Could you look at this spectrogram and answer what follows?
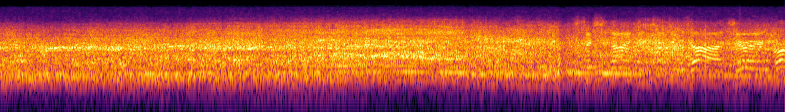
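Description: Mini Indy race cars racing on the track at Berlin Raceway, a loud continuous roar of engines droning throughout, with an announcer talking over it.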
